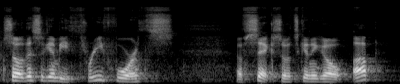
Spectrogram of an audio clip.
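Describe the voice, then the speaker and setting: A man's voice: a little high, moderate pace, dark tone, husky. A man teaching a math class, walking students through a problem and checking in with them, with a cough now and then. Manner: checks in with students, asks questions. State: coughing, slightly hoarse. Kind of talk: classroom lecture screencast. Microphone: tablet screencast mic.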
